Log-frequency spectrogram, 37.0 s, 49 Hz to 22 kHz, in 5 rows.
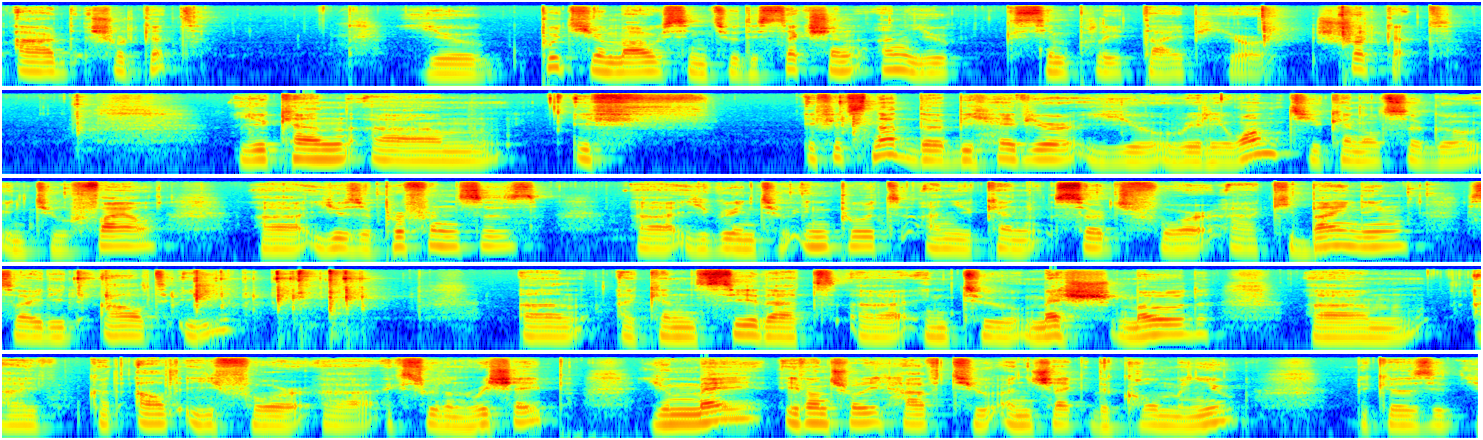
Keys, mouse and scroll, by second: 11.5 Escape, 12.5-14.8 middle drag, 16.8 click.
